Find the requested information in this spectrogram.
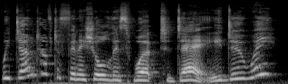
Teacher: this rising intonation at the end indicates that you're not sure what the answer was.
